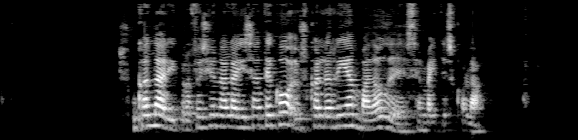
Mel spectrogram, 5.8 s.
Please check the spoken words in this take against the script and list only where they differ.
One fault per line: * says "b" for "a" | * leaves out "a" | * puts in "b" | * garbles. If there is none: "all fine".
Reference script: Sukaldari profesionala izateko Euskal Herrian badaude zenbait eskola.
all fine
